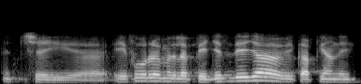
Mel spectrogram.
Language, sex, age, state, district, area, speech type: Punjabi, male, 18-30, Punjab, Fazilka, rural, conversation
